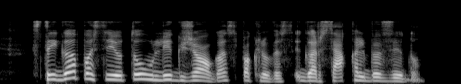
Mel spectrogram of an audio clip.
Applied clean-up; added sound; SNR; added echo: none; none; none; none.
